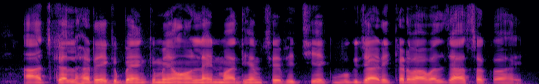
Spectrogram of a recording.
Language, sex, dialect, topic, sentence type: Magahi, female, Southern, banking, statement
